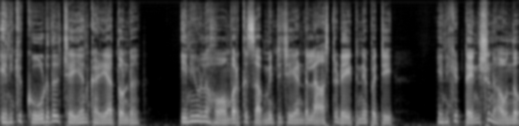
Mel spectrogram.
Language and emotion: Malayalam, fearful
